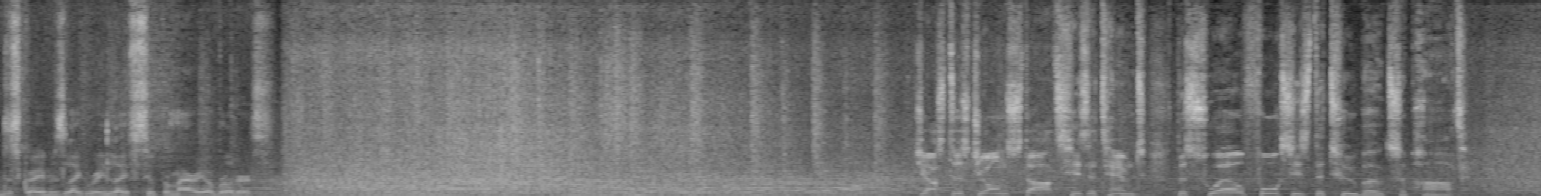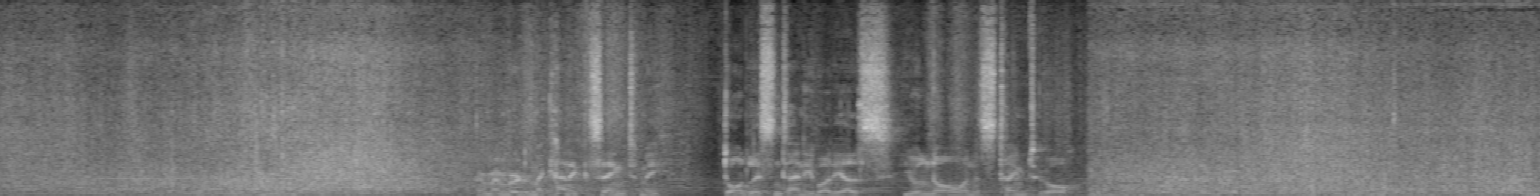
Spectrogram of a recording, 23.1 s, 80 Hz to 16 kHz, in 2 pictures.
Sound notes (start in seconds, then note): 2.3 dramatic music; 11.2 waves crashing; 19.6 waves crashing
